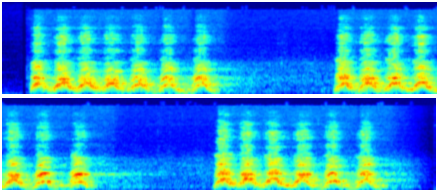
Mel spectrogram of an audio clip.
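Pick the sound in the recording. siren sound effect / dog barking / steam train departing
dog barking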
